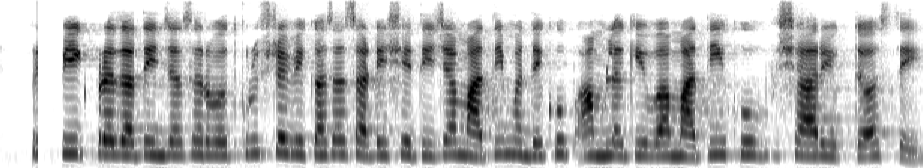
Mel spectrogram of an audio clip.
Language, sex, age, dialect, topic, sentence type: Marathi, female, 36-40, Northern Konkan, agriculture, statement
